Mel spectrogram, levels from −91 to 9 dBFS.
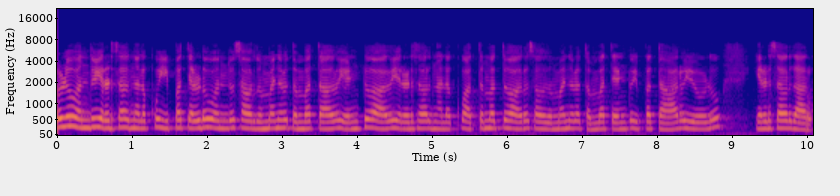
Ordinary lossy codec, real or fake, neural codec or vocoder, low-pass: none; fake; codec, 44.1 kHz, 7.8 kbps, Pupu-Codec; 7.2 kHz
